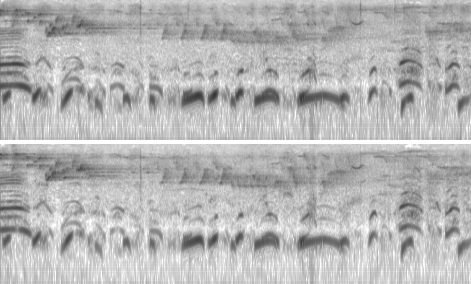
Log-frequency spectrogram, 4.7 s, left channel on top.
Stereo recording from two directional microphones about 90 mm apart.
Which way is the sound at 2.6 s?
70° right (ahead or behind).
